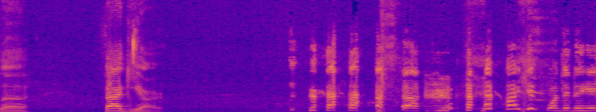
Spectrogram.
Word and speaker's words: Faggio: My red Faggio.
